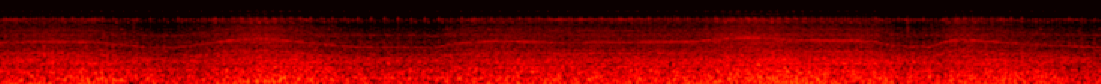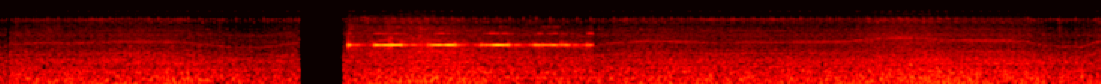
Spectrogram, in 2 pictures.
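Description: Tractor engine running steadily, its pitch rising and falling every few seconds. It cuts out for a moment partway through, then a steady high beep-like tone sounds for about three seconds along with a few louder thumps.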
